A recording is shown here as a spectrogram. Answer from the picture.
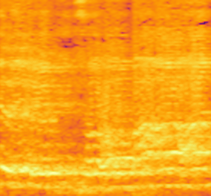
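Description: A man chanting in a sung, melodic style into a microphone, holding long, steady notes.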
